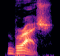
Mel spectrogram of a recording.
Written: brush

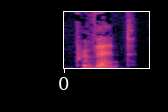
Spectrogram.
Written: prevent

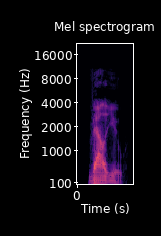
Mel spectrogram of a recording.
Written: value

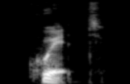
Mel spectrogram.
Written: quit

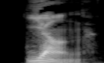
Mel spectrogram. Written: young

